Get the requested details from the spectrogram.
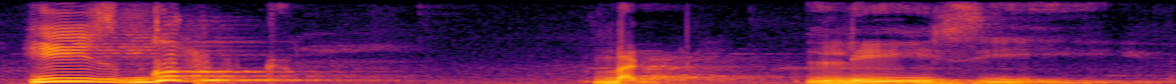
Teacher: He is good rising, lazy falling. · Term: rise and fall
